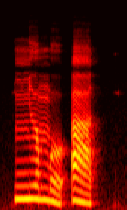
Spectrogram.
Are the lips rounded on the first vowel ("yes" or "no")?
no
